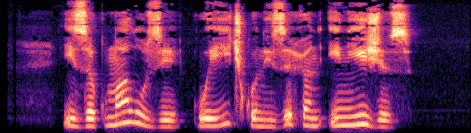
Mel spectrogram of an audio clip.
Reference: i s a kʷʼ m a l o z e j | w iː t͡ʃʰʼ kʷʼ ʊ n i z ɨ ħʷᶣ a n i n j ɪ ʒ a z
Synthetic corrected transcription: i z a kʷʼ m a l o z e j | w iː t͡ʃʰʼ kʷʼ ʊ n i z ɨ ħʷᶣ a n i n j ɪ ʒ a z

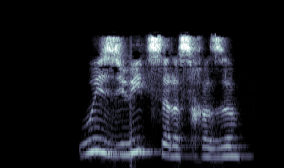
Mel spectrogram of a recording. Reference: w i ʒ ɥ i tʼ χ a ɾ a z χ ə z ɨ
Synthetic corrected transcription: w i z ɥ i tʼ s a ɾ a s χ a z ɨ

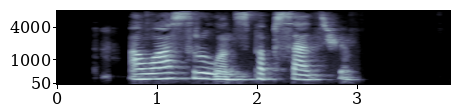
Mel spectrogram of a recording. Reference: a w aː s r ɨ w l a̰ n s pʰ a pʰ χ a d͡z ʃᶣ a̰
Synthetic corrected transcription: a w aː s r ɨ l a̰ n s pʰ a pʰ s a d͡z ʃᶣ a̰

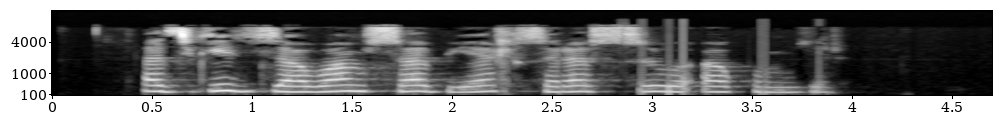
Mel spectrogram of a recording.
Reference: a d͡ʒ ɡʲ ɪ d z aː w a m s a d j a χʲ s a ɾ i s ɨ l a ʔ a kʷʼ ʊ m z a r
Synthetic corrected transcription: a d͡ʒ ɡʲ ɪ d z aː w a m s a b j a χʲ s a ɾ a s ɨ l a ʔ a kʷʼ ʊ m z a r

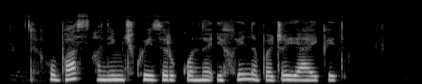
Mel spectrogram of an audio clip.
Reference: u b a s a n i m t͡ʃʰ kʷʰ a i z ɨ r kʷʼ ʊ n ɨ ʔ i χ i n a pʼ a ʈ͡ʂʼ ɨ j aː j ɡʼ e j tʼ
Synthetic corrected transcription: u b a s a n i m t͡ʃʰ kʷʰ a i z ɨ r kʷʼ ʊ n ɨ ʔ i χ i n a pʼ a ʈ͡ʂʼ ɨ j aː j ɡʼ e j tʼ

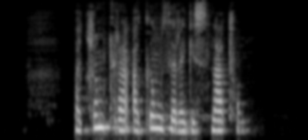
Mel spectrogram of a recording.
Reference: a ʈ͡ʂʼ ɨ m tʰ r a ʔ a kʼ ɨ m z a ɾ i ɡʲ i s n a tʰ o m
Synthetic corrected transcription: a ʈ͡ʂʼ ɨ m tʰ r a ʔ a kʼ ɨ m z a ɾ a ɡʲ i s n a tʰ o m

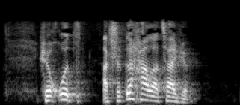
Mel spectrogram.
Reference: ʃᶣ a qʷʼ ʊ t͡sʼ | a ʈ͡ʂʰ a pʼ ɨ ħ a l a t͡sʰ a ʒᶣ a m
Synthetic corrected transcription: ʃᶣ a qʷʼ ʊ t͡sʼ | a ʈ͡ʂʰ a kʼ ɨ ħ a l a t͡sʰ a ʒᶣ a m

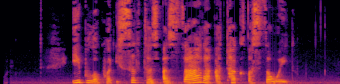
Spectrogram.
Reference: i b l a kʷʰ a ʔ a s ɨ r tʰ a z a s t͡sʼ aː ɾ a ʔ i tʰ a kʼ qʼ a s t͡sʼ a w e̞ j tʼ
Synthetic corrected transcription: i b l a kʷʰ a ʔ i s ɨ r tʰ a z a z t͡sʼ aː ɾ a ʔ a tʰ a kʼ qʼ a s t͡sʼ a w e̞ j tʼ

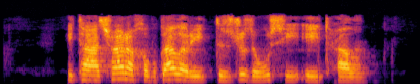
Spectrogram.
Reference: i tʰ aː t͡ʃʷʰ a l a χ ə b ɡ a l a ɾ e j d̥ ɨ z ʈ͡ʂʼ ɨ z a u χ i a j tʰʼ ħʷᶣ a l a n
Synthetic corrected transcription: i tʰ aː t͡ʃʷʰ a ɾ a χ ə b ɡ a l a ɾ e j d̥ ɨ z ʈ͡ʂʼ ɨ z a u s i e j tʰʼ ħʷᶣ a l a n

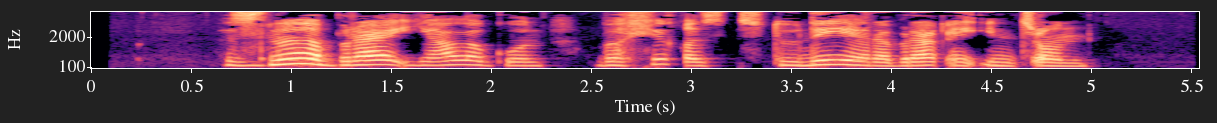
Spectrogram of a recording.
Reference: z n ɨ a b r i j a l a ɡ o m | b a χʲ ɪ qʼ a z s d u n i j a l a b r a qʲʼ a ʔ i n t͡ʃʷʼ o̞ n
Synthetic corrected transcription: z n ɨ a b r a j a l a ɡ o n | b a χʲ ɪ qʼ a z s d u n e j a ɾ a b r a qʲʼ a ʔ i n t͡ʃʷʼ o̞ n

